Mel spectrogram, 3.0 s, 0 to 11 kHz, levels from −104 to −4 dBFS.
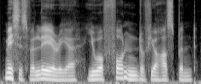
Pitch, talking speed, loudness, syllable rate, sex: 130 Hz, 160 wpm, -18 LUFS, 4.3 syllables/s, female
